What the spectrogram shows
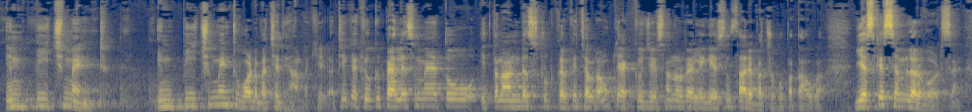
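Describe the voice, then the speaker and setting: A man's voice: medium pitch, darkish tone, echoey room, slight background noise. A man teaching English vocabulary to students in Hindi, explaining patiently and often checking that they follow. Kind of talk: vocabulary lesson.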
